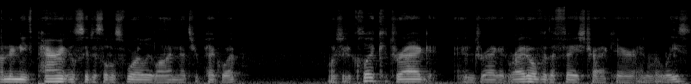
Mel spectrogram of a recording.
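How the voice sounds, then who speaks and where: A man at medium pitch, very fast pace and fairly even intonation. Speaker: video editing tutor. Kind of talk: tutorial. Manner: casual.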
